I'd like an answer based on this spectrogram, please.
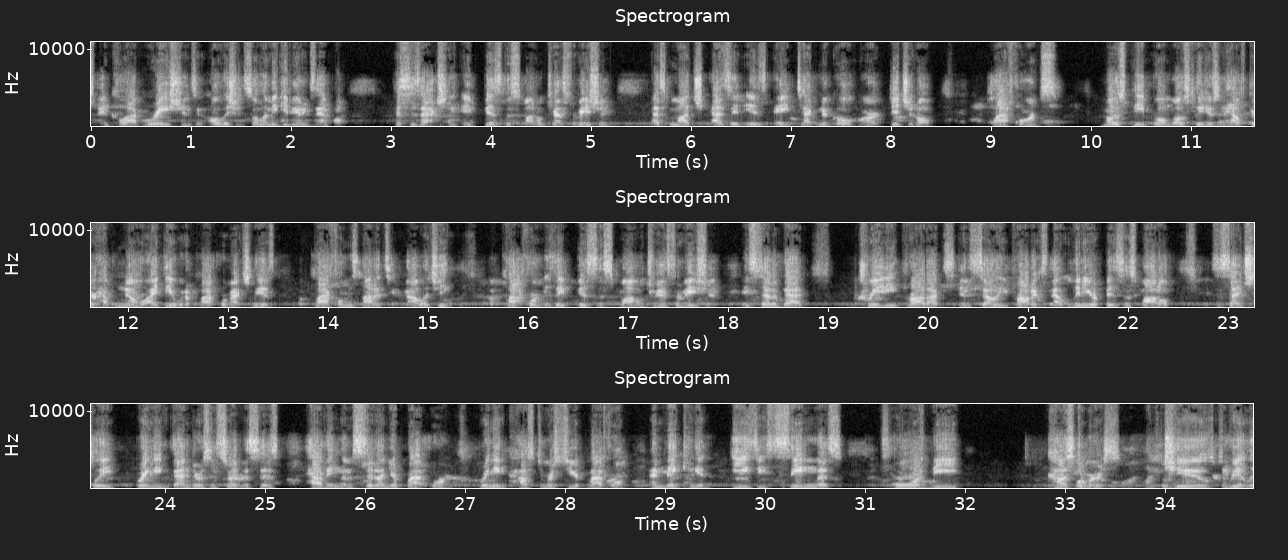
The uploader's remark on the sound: it’s an Interview in Action live from HLTH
